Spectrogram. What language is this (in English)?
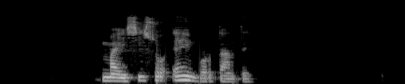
Galician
